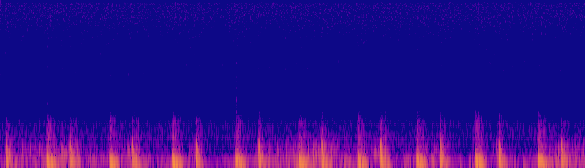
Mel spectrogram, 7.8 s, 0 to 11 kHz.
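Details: Male heart auscultated with a stethoscope: steady paired lub-dub beats at about 72 a minute, clear first and second sounds, no extra noises; normal heart sounds.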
